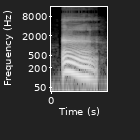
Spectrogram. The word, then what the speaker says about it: un: So when you put these two letters together, it can be quite tricky to pronounce at the beginning. Of course, after that, you will master it without any problem and without any doubt, but you've got to pronounce it like un.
